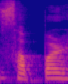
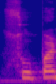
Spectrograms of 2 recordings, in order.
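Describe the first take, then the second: First: The first vowel sounds like 'uh'. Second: The first vowel sounds like 'oo'. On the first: The speaker calls it right. "इसका pronunciation सपर है" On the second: The speaker calls it wrong. "सुपर नहीं"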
